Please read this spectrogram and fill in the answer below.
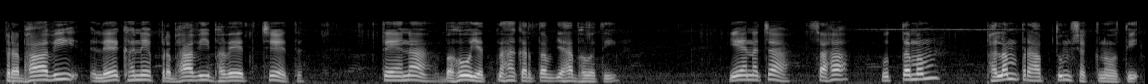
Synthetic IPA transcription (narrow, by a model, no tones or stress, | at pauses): pɾɐbʱaːʋileːkʰɐneːpɾɐbʱaːʋibʱɐʋeːt̪t͡ʃeːt̪ː | eːnɐbɐɦujɐt̪nɐɦɐkɐɾt̪ɐʋjɐɦɐ̆bʱɐʋɐt̪i | jeːnɐt͡ʃɐ | sɐɦɐ̆ | ut̪ːɐmɐm | pʰɐlɐmpɾaːp̚t̪umʃɐknoːt̪i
